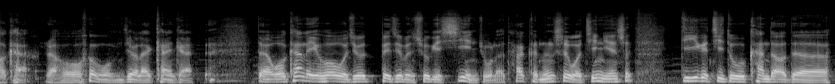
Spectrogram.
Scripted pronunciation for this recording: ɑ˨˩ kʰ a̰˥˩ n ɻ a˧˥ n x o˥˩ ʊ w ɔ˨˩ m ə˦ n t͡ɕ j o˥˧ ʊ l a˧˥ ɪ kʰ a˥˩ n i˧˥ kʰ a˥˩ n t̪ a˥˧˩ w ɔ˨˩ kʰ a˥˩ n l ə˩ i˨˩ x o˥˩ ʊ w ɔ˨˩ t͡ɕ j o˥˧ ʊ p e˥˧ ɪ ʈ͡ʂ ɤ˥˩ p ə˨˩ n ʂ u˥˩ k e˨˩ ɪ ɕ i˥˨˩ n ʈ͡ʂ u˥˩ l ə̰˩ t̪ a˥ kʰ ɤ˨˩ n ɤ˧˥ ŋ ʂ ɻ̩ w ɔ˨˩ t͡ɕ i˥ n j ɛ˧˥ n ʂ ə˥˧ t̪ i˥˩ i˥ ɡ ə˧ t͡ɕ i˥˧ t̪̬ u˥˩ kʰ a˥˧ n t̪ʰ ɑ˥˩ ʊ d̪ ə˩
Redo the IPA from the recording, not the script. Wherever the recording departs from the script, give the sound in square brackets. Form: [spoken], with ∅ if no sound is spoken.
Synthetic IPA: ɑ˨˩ kʰ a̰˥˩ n ɻ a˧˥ n x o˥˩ ʊ w ɔ˨˩ m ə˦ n t͡ɕ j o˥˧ ʊ l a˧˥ ɪ kʰ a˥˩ n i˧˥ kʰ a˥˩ n t̪ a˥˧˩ w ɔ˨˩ kʰ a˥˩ n l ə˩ i˨˩ x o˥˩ ʊ w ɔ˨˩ t͡ɕ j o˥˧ ʊ p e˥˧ ɪ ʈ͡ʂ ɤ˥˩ p ə˨˩ n ʂ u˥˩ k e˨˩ ɪ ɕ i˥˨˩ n ʈ͡ʂ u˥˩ l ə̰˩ [t̪ʰ] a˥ kʰ ɤ˨˩ n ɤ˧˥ ŋ ʂ ɻ̩ w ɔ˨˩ t͡ɕ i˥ n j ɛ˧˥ n ʂ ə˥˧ t̪ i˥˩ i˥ ɡ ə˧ t͡ɕ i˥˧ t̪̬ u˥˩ kʰ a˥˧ n [t̪] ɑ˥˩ ʊ d̪ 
